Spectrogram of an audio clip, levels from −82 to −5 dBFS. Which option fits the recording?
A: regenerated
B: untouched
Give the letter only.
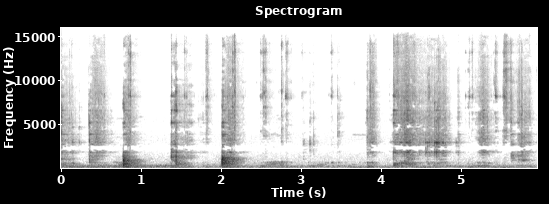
A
